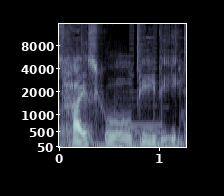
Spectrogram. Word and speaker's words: High School DxD: But like the X in this regards, when it comes to a Japanese title, it represents like an ampersand that you don't pronounce. So really it would be like High School D and D, but it's just said High School DD.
